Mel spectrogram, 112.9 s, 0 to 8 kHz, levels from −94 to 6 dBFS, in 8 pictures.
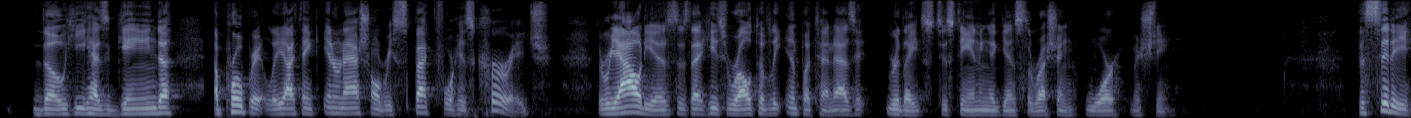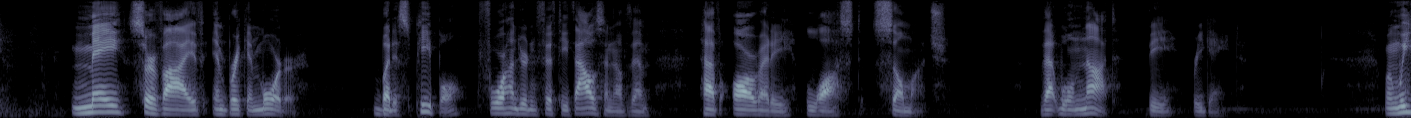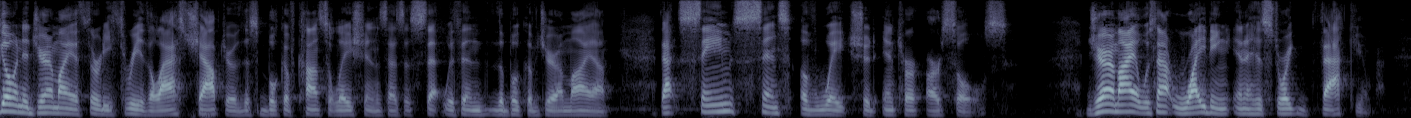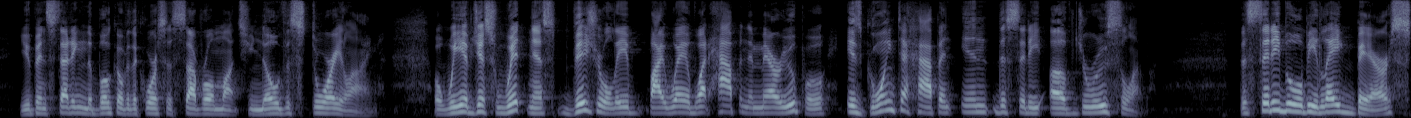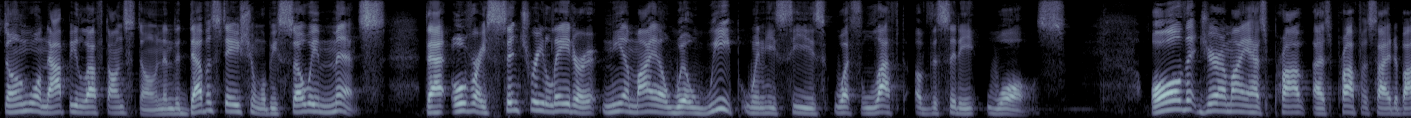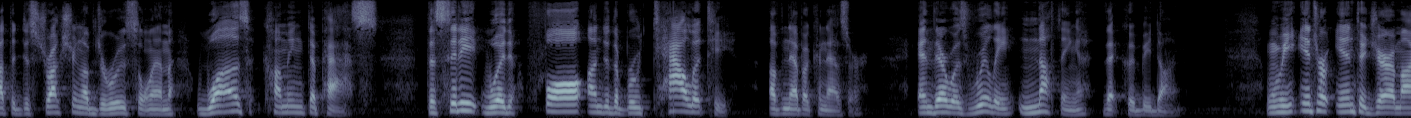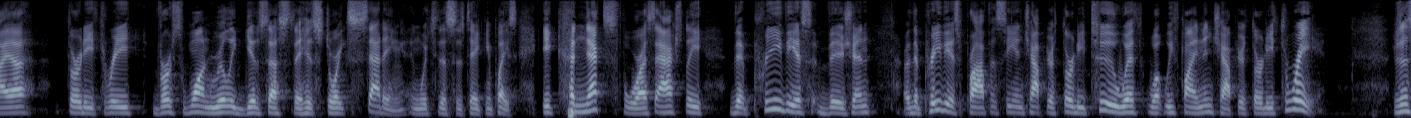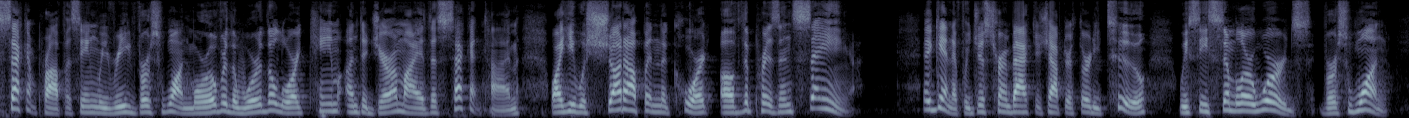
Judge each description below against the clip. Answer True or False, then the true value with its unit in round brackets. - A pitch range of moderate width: True (4.6 semitones)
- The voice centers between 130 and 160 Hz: True (140 Hz)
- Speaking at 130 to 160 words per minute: True (155 wpm)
